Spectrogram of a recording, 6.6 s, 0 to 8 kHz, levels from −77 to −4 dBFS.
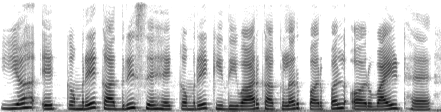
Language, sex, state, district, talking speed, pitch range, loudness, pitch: Hindi, female, Jharkhand, Garhwa, 135 wpm, 230-280 Hz, -15 LUFS, 250 Hz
